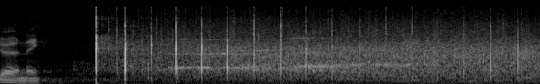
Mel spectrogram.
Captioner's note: audience cheering and applauding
